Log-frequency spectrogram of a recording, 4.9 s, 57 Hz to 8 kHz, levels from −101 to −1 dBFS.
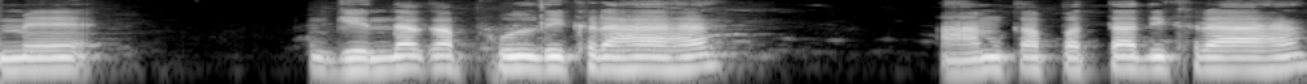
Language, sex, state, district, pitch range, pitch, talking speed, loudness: Hindi, male, Bihar, Muzaffarpur, 135-150 Hz, 145 Hz, 160 wpm, -17 LUFS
